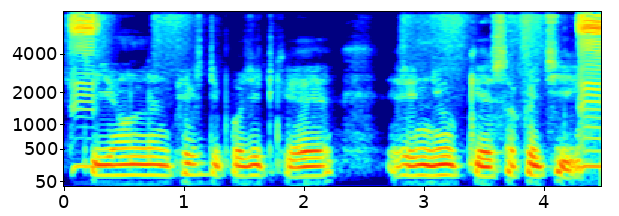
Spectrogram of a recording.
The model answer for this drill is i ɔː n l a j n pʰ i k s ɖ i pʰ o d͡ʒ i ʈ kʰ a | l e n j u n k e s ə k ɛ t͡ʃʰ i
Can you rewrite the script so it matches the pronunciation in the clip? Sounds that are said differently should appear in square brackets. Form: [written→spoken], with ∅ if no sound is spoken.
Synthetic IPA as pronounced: i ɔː n l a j n pʰ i k s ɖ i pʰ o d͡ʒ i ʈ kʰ [a→e] | [l→ɾ] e n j u [n→∅] k e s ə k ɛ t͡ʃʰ i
